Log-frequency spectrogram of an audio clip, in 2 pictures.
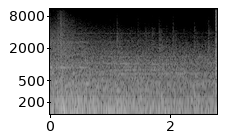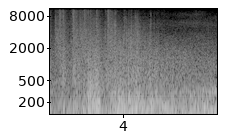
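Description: Ship cannon fire and explosions in Warhammer 40,000: Rogue Trader, a low rumbling barrage that swells partway through into louder, denser blasts and heavy booming.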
